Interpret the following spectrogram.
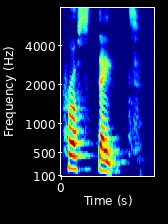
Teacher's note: it should be prostate with no R sound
